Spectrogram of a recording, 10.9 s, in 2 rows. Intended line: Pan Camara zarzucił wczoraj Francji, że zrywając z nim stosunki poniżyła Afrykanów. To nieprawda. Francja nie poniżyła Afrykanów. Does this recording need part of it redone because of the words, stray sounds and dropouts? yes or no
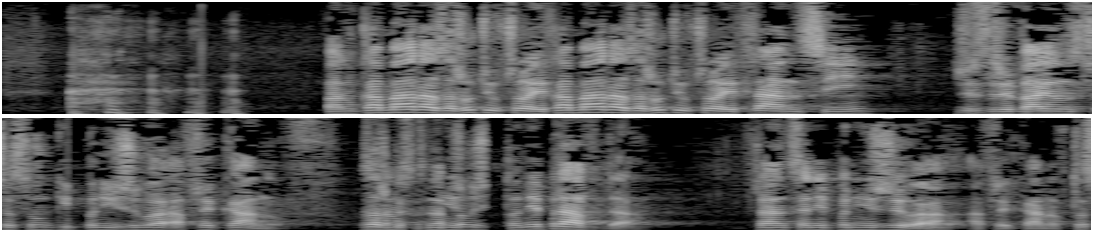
yes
